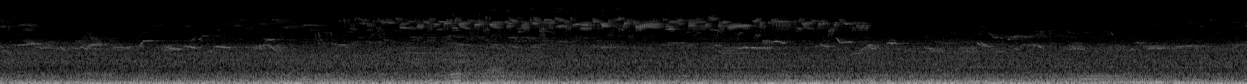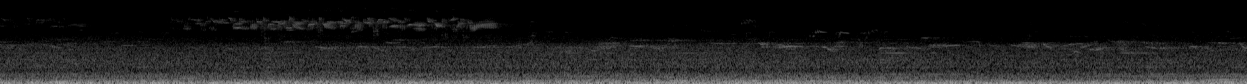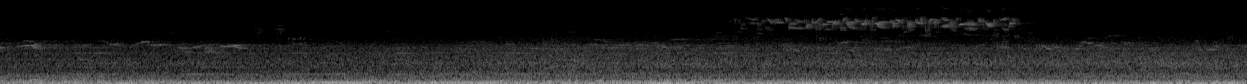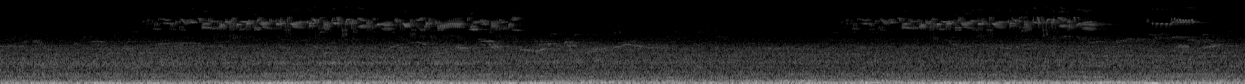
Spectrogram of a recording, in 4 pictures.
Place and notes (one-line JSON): {"title": "Hotel Parc Belle Vue, Luxemburg - open window, evening ambience", "date": "2014-07-05 20:00:00", "description": "at the open window, second floor, Hotel Parc Belle Vue, Luxembourg. Birds, distant city sounds, some bells can be heard, and a constant traffic hum.\n(Olympus LS5, Primo EM172)", "latitude": "49.61", "longitude": "6.12", "altitude": "289", "timezone": "Europe/Luxembourg"}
